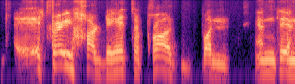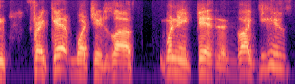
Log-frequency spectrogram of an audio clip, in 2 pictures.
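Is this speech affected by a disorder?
Yes: stroke; voice affected.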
